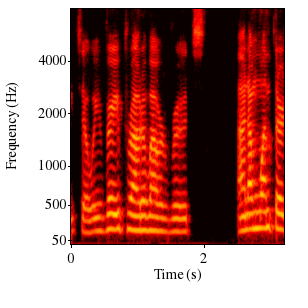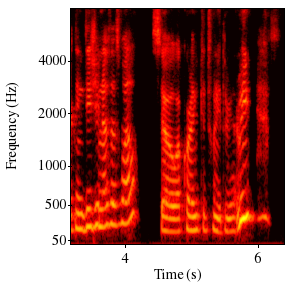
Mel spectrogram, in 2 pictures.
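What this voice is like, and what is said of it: Colombian Spanish accent in English. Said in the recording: “I'm from Colombia, as you can notice by the accent.”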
